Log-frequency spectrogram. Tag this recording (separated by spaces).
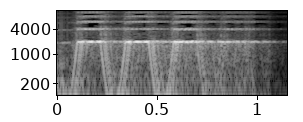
one-shot synth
